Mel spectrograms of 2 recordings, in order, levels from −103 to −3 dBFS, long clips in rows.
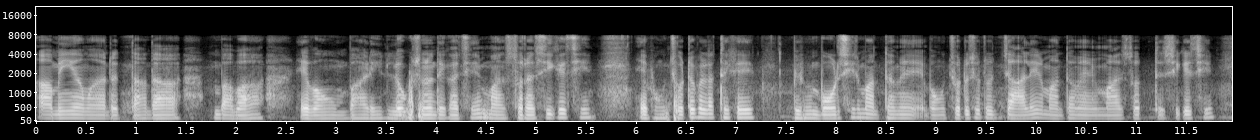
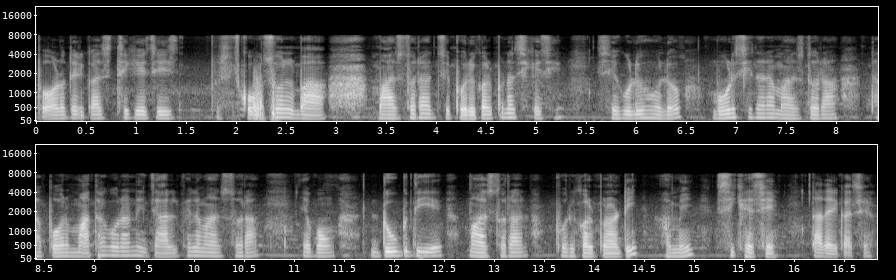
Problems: none marked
